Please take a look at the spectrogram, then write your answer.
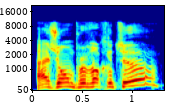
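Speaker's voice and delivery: the sergeant answering the inspector in passable French; passable French accent. Acted. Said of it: "he suggested in a passable accent".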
